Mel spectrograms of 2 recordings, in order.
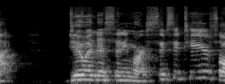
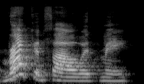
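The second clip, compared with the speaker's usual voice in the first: incredulous retort; 2 semitones higher, 4 dB louder than usual. Retold or imitated. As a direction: scoff at the absurd idea. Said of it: "And I said".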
